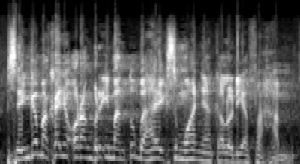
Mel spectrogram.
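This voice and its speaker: A man delivers a sermon in a lively, animated voice that sits a little high for a man. He dips low to mock other people's prayers, then jumps back up for emphasis. His bright tone rings out into the long reverb of a large hall. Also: fast. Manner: lively, swings between high emphatic lines and low mocking quoted prayers. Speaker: preacher.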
